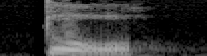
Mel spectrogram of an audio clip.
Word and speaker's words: tôt: Tôt. Okay, final T not pronounced, and then this O accent circonflexe is a bit stronger than normally, so tôt, tôt, tôt.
